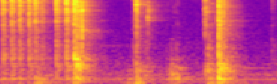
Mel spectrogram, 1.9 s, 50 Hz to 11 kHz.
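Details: Duncan Miller model 50 parking meter timing mechanism, coin inserted: quick run of crisp ratcheting clicks, then a few spaced ticks; coin mechanism engaging and clock running normally.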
